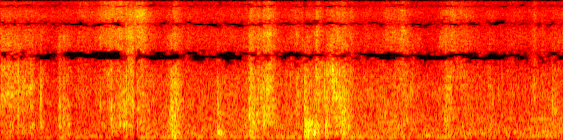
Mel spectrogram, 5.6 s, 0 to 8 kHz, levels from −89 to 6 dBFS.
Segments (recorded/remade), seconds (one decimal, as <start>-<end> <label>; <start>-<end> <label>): 0.0-5.6 recorded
